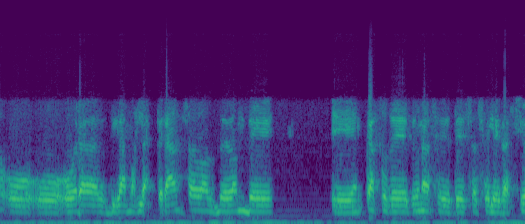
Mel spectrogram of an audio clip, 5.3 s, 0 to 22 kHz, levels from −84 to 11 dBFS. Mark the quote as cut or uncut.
uncut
